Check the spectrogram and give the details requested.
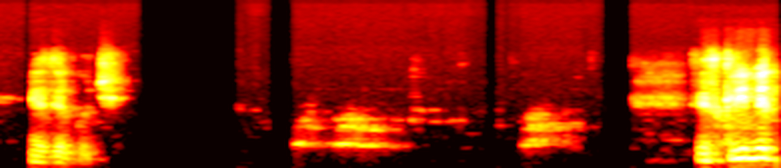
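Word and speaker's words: Cauchy: la n es de coche escribe caucci así como lo suponiendo aquí se pronuncia coche pero eso me dijeron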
